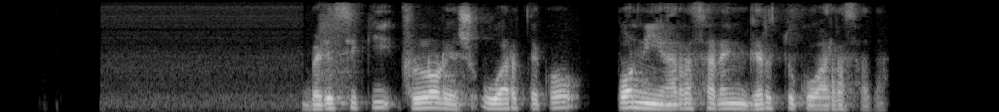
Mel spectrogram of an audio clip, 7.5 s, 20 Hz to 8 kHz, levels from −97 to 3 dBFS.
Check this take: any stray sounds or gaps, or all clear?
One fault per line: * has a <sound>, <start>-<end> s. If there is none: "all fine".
all fine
